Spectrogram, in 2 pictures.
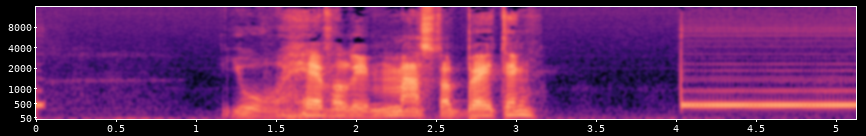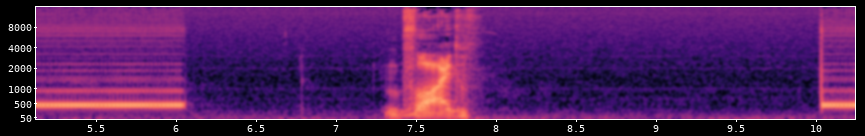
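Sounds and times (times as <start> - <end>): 
speech: 1.2 - 3.2, 7.3 - 7.9
steady telephone ringback tone: 4.0 - 6.1, 10.0 - 10.2.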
